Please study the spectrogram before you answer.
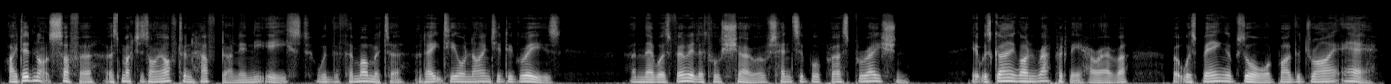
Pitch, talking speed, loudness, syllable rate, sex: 120 Hz, 195 wpm, -20 LUFS, 5.8 syllables/s, male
